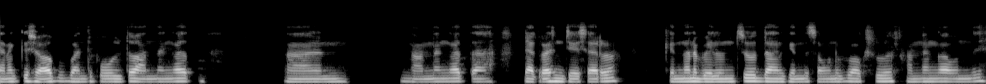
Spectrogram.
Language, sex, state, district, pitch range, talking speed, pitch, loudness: Telugu, male, Andhra Pradesh, Srikakulam, 130-140 Hz, 90 wpm, 135 Hz, -19 LUFS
